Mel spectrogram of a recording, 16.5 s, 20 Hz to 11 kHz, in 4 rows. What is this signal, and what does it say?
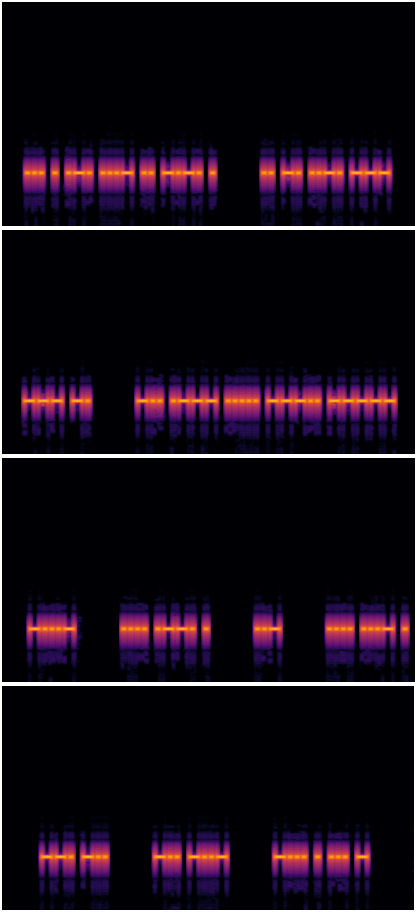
Morse code, heard as a keyed tone, about 34 wpm, 700 Hz. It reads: SERVICE INFO ON DJ580 <BT> HPE U HVE GD DX BEST
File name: UK MASTER QSOs TRAINING / 35WPM / UK MASTER QSOs 0043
